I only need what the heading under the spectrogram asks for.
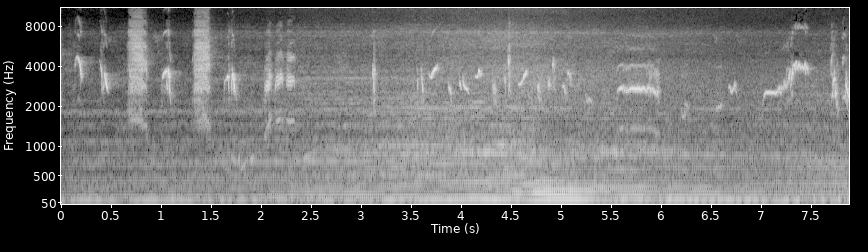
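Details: Long-tailed shrike song used as a tutor for other songbirds, so that reluctant birds answer and sing: varied short chirps, sharp whistled notes and harsh bursts, rising and falling, over a steady low hum.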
